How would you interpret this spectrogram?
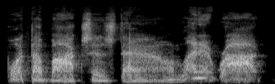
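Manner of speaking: slow, strained shouting union boss; Hoffa film impression. Rallying union men in the film Hoffa, slow strained shout. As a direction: holler it slowly, straining the voice. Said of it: "You guys like the film Hoffa".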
